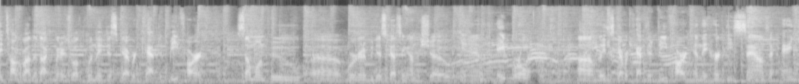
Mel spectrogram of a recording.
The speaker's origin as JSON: {"language": "English", "region": "the South", "country": "United States", "said": "I'm from the South. I know exactly what he"}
